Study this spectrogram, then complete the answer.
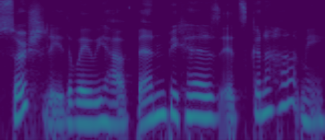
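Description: In a very clean recording with a silent background, a woman with a British accent talks at a fairly quick pace. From Britain. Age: 30s. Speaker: podcast co-host. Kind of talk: casual chat.

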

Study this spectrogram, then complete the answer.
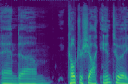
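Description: A man speaks in a somewhat breathy voice of medium pitch on a very clean recording with a silent background. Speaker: pastor of recreation. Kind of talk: casual interview chat. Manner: joking, playful.

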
